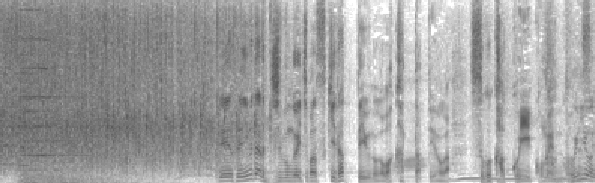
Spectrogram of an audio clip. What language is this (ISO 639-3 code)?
jpn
